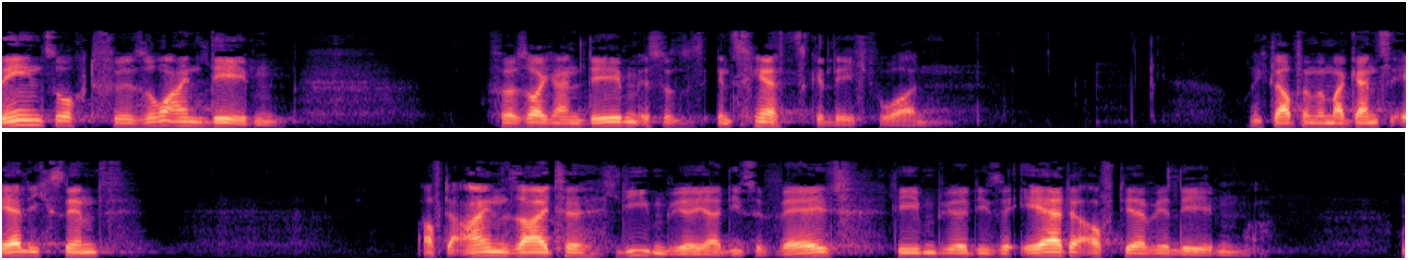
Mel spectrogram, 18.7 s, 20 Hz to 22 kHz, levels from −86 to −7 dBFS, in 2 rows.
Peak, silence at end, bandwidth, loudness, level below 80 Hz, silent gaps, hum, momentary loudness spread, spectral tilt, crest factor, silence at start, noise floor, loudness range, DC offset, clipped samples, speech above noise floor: -4 dBFS; 1.05 s; 8.8 kHz; -24 LUFS; -74 dBFS; none; none; 15 LU; -5.5 dB/octave; 22 dB; 0 s; -73 dBFS; 7 LU; under 0.1%; under 0.1%; 49 dB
